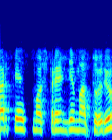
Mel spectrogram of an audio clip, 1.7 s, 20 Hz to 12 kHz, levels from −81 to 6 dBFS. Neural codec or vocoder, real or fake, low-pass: codec, 16 kHz, 4 kbps, FunCodec, trained on Chinese and English, 50 frames a second; fake; 7.2 kHz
